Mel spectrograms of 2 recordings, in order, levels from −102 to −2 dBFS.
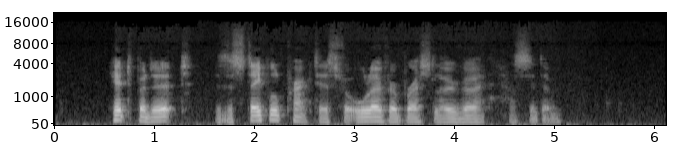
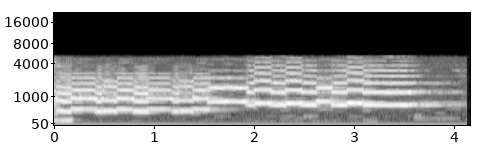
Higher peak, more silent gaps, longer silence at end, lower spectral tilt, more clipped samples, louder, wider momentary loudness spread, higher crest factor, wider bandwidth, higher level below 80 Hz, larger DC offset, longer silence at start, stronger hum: second, -18 dBFS vs 0 dBFS; neither; first, 1.05 s vs 0.05 s; about the same, -6 dB/octave vs -5 dB/octave; neither; second, -37 LUFS vs -9 LUFS; first, 16 LU vs 4 LU; first, 20 dB vs 10 dB; first, 15.5 kHz vs 5.2 kHz; second, -66 dBFS vs -56 dBFS; second, under 0.1% vs 0.9%; first, 0.6 s vs 0 s; neither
